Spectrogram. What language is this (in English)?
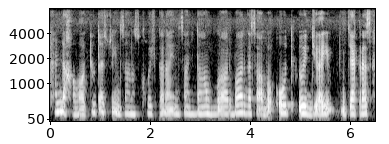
Kashmiri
